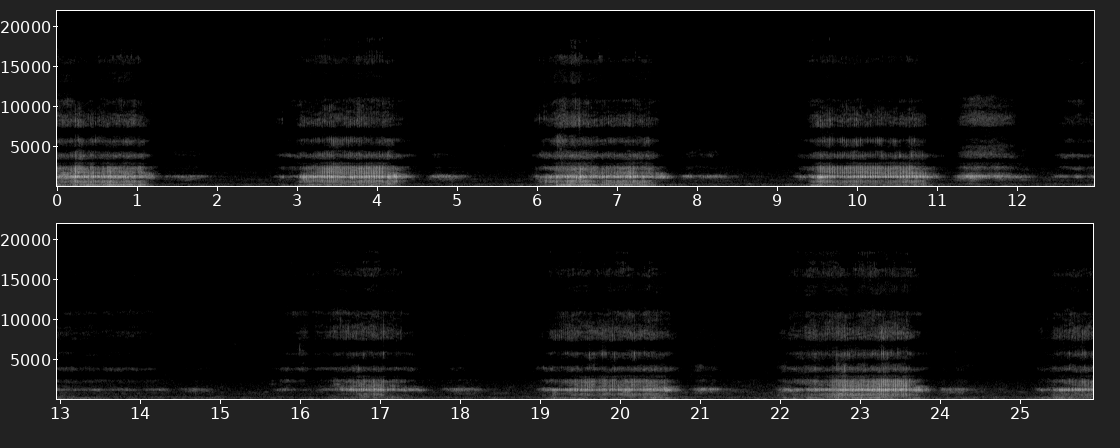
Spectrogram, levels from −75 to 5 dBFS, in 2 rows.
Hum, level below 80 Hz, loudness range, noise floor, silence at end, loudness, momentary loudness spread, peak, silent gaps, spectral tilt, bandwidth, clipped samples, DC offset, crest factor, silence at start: none; -56 dBFS; 12 LU; -59 dBFS; 0 s; -30 LUFS; 24 LU; -8 dBFS; none; -3.5 dB/octave; 19 kHz; under 0.1%; under 0.1%; 24 dB; 0 s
